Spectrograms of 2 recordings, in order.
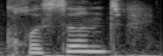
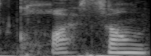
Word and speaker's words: croissant: Not croissant, it's croissant, guys. The pronunciation is like this.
